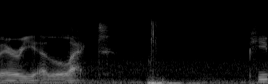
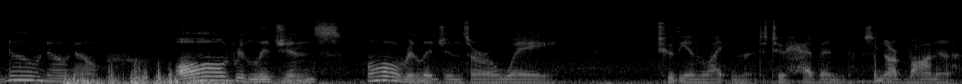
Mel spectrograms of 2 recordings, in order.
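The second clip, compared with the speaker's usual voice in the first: a seductive entity calmly waving objections away; smooth deceiver voice. Acted. Antichrist entity dismisses Christ's claim.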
